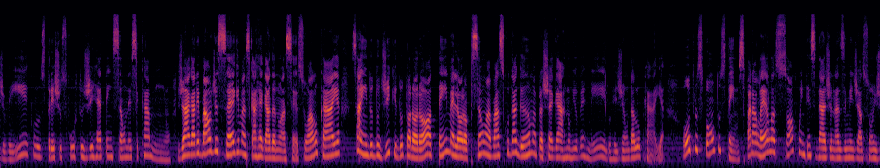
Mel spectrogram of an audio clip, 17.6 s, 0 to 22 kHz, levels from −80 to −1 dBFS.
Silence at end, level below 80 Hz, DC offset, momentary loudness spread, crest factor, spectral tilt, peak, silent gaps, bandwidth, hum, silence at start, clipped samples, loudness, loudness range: 0 s; -76 dBFS; under 0.1%; 13 LU; 22 dB; -3.5 dB/octave; -12 dBFS; none; 16 kHz; none; 0 s; under 0.1%; -32 LUFS; 7 LU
